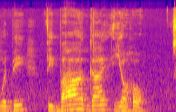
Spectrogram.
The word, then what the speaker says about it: विभागयोः: the pronunciation would be vibhāgayoḥ. Is correct? Vibhāgayoḥ. Okay? Let's try it again. Tattva-vit mahā-bāho. Guṇa-karma-vibhāgayoḥ. Now some are saying yo, and some are saying yoho. So which is correct? Yoho.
